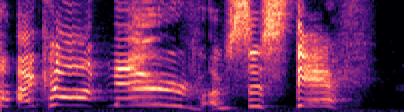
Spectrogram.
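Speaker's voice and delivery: high-pitched comic wail; exaggerated, squealed complaint; mock distress. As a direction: cry out in playful helplessness. Comic lament about stiff model.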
